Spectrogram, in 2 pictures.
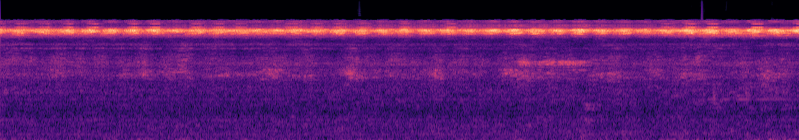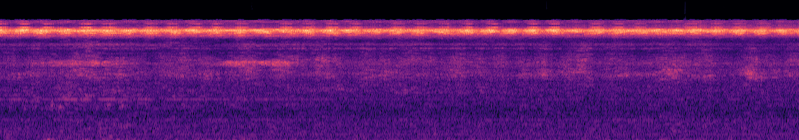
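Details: Crickets chirping through the night in a dense, constant high-pitched ringing that beats in fast, even pulses for the whole stretch, with occasional soft lower whistly tones underneath.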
